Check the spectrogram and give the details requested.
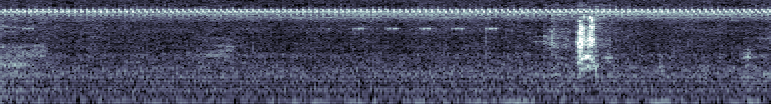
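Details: Mandarin duck making hiccup-like sounds, though the observer is unsure whether it is a mandarin or another duck: a single sharp, hiccup-like note after faint soft high peeps, over low rumble and steady hiss.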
